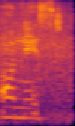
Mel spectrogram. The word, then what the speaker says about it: honest: your and R, an honest person, where H is silent. We pronounce R, we pronounce honest, and here we pronounce hen.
